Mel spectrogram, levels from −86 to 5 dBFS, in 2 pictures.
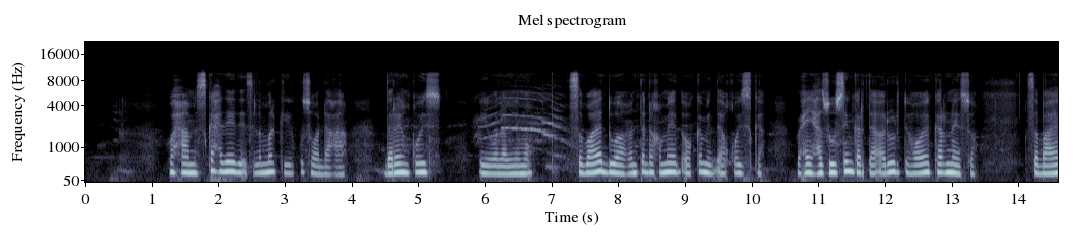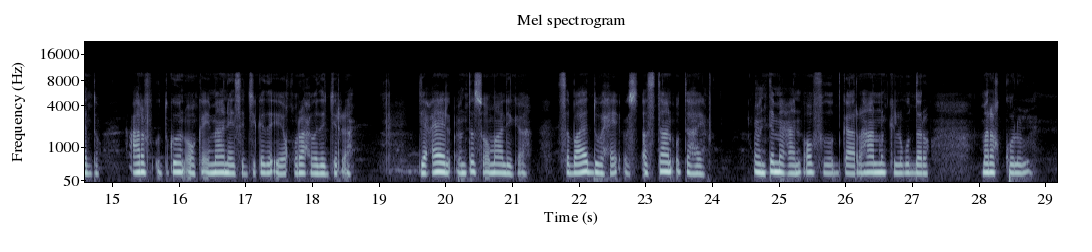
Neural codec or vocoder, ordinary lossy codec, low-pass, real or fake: none; none; 9.9 kHz; real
